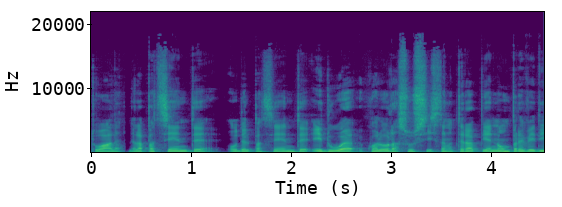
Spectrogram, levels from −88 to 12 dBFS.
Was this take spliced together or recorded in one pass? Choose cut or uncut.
uncut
